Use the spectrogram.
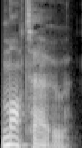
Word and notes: motto: British English

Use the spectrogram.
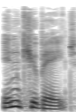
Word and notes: incubate: American English

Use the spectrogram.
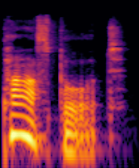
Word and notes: passport: British English

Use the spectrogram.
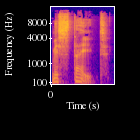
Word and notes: misstate: British English

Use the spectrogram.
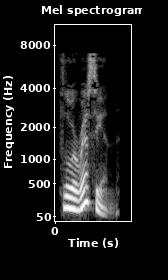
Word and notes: fluorescein: British English

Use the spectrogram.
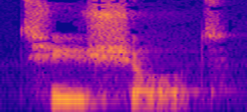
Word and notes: too short: American English

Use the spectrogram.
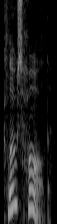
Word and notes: close-hauled: British English

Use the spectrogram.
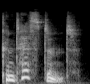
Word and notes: contestant: British English

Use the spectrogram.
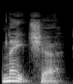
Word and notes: nature: British English

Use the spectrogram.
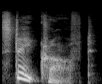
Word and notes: statecraft: British English

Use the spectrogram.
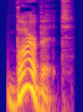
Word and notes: barbet: British English

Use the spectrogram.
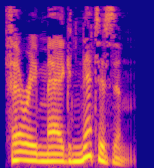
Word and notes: ferrimagnetism: British English

